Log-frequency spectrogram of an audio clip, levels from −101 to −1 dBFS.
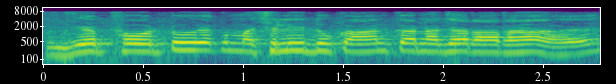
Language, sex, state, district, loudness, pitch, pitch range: Hindi, male, Bihar, Darbhanga, -14 LUFS, 205 Hz, 200-215 Hz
